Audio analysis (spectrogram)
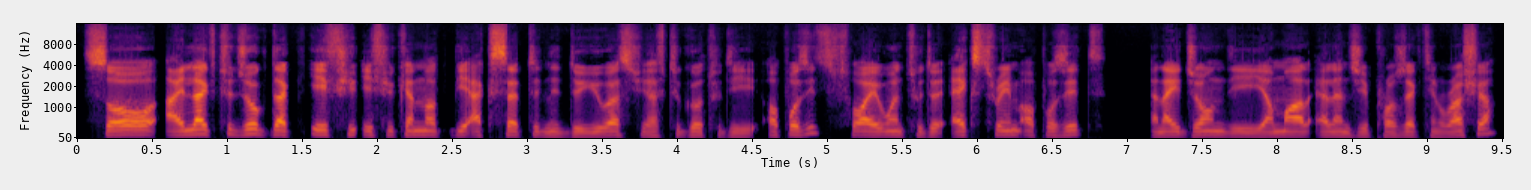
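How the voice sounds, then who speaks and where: A middle-aged man whose first language is French, speaking as an interview guest in a relaxed, hesitant way with many fillers and restarts. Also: medium pitch, fairly quick, few pauses, dry recording, studio quality. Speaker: interview guest, LNG specialist. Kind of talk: conversational interview.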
